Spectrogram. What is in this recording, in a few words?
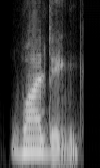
"wilding", Indian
